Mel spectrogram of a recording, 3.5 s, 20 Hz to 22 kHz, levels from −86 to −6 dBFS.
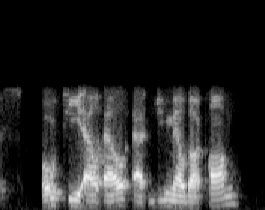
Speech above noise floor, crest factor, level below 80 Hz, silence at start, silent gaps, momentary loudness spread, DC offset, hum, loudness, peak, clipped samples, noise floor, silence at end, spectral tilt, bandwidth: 39 dB; 16 dB; -64 dBFS; 0.55 s; none; 9 LU; under 0.1%; none; -19 LUFS; -4 dBFS; under 0.1%; -57 dBFS; 0.4 s; -9.5 dB/octave; 4.1 kHz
